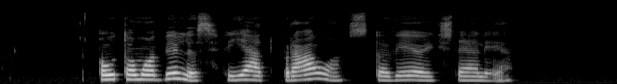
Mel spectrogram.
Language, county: Lithuanian, Telšiai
